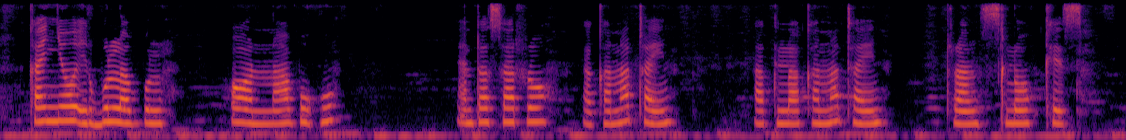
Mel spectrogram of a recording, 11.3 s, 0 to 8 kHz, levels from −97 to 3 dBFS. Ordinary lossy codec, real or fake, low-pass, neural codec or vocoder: none; real; 7.2 kHz; none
